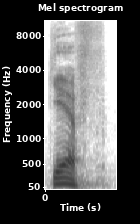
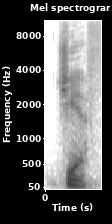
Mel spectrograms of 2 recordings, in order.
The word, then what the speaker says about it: GIF: no sense of course it's not like a giraffe ik it's a graphic so it's a hard G yeah nope I will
